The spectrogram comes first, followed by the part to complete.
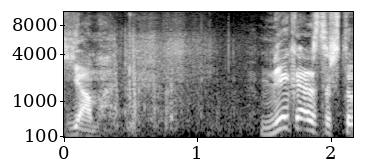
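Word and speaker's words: llama: Две буквы L, A, M, A. Читается как яма.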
